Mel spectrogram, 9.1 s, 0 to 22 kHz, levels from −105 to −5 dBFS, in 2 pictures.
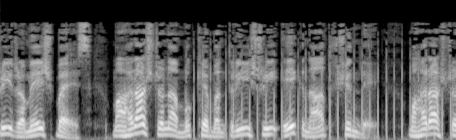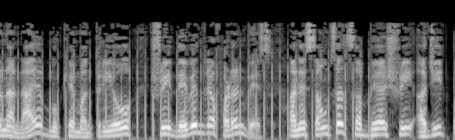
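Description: Right from the start, the speech carries MP3 compression damage that's easy to hear. Nothing gets through above about 11.1 kHz, so the top end sounds clipped off, and the quieter detail has that watery, swirling quality you get when the encoder is starved and drops weak frequency lines frame by frame. The sibilants come out a bit metallic and the consonant attacks are smeared, which fits a low bitrate of around 40 kbps.

Then from 1.86 s to 8.26 s there's a train of clicks ticking over everything, pauses included. They're evenly spaced at 12.5 per second, about seventy of them, all much the same shape, and they jump out at roughly 10 dB above the speech. A regular pulse stream like that is most likely interference from nearby equipment or a faulty connection or power supply, rather than anything in the recording itself.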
